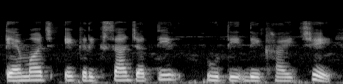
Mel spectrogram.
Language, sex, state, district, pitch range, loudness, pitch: Gujarati, female, Gujarat, Valsad, 175-195 Hz, -16 LUFS, 185 Hz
